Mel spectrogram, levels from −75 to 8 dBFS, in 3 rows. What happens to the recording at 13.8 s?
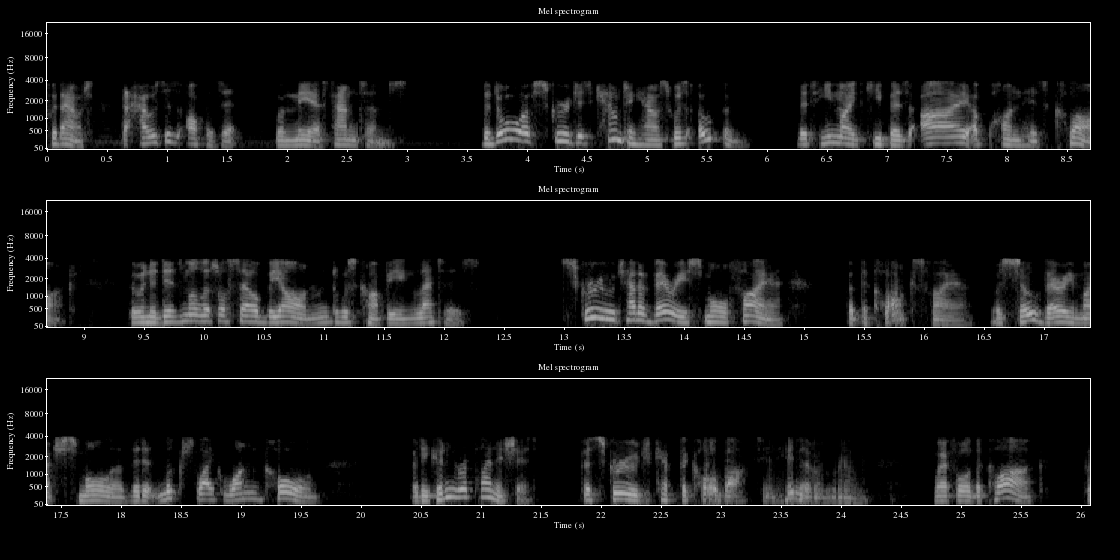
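At 13.8 s the speech sounds slightly rough and synthetic, with a buzzy edge, and it is plainly band-limited: nothing above 4 kHz comes through, so sibilants and breath lose their air. This is G.729 codec damage present across the whole clip, not a local event. The coder, which sounds like G.729A at 8 kbit/s, rebuilds each 10 ms frame from a vocal tract filter, a pitch predictor and a few pulses.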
